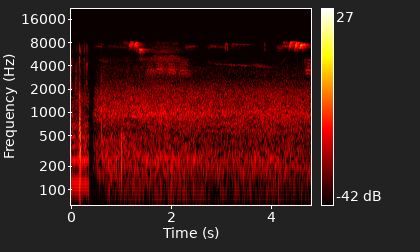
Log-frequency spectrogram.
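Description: Outdoor background hiss with a few short, high bird chirps, about a second in and again near the end; a brief click comes at the very start.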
